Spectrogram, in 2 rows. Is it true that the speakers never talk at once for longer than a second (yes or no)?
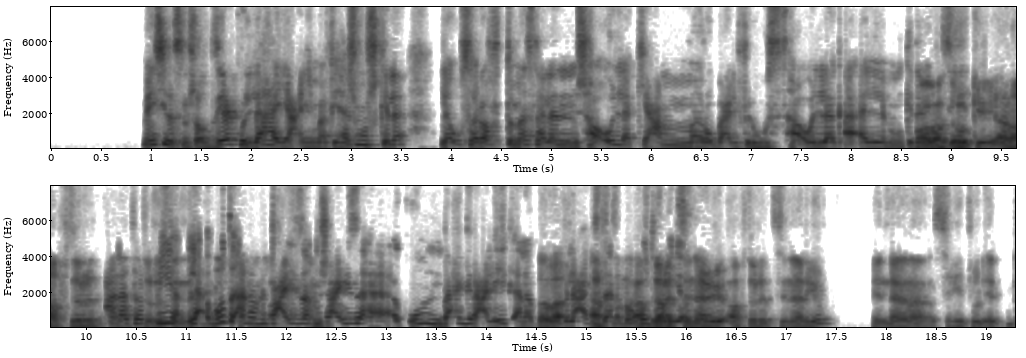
no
